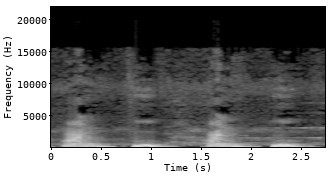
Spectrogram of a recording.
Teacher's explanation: Bacaan hu itu, huruf hu kita keluarkan dari tenggorokan bagian bawah. Hu-nya tebal.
